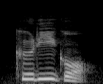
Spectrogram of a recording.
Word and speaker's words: 그리고: A U with a bar on top is pronounced like the U in put. However, your lips should not be rounded. For example, 그리고.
